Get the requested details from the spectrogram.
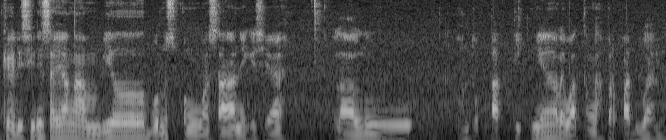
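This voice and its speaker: A man with an Indonesian accent doing casual game commentary for viewers, halting and clearing his throat as he smokes while talking. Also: fairly low pitch, fairly even intonation, a little hiss or hum. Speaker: gaming content creator.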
